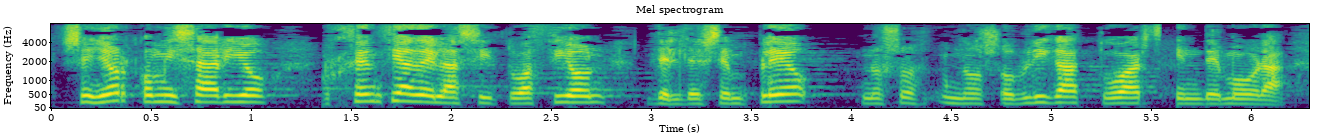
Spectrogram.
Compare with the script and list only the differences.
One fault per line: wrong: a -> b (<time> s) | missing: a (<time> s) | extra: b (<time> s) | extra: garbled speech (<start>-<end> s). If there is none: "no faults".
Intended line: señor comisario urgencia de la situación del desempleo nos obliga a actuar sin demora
no faults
